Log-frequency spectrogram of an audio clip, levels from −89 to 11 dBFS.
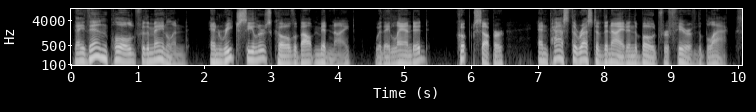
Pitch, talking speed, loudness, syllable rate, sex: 115 Hz, 190 wpm, -19 LUFS, 5.1 syllables/s, male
